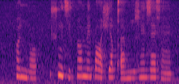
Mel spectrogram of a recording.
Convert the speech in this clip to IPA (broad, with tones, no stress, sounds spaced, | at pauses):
q ũ˧ ɲ ɔ˨ | ʃ ũ˦˨ sʲ ʌ˨ k ɑ̃˦ m ɛ̃˦ p ɑ˦˨ ʃ ɛ˧ qʼ ɛ˨ m i˨ ɮ ɛ̃˦ z æ˦ x æ̃˨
